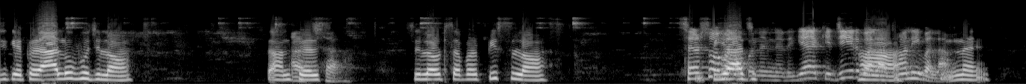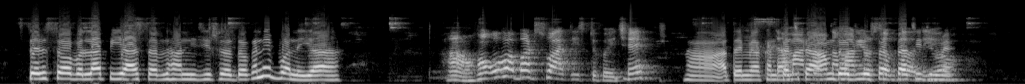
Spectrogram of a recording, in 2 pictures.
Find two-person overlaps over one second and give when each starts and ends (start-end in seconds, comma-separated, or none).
18.0-19.7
